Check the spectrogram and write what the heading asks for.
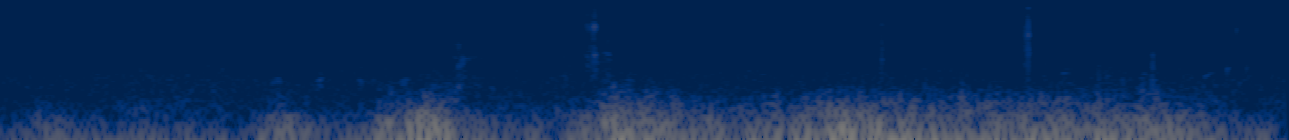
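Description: Gusty wind buffeting the microphone: a low rumble that swells in gusts about two seconds in and again for most of the second half, with a couple of faint clicks.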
